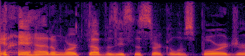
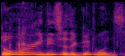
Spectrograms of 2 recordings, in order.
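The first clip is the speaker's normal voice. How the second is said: put-on goofy spore druid voice, higher; 7 semitones higher than usual. Voicing a spore druid handing over a mushroom: voicing Umu, a goofy spore druid. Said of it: "He just picks one off his shirt".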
